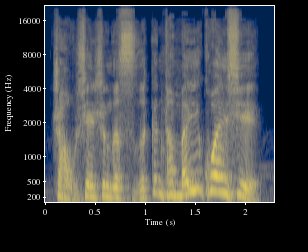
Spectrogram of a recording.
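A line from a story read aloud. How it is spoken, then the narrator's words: Shouting. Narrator (Chinese): 我对他喊道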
